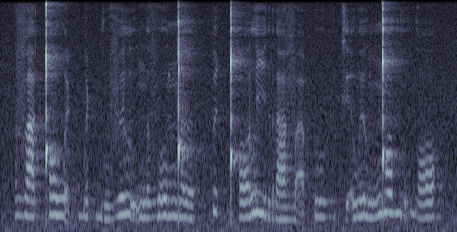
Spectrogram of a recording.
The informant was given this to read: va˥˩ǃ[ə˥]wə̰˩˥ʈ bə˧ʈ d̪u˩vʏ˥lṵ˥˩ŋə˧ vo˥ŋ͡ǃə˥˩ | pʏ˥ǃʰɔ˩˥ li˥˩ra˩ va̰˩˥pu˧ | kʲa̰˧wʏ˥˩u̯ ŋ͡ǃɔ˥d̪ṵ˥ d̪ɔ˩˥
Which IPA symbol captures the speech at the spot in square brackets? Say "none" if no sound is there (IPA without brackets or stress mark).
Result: ɔ˥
